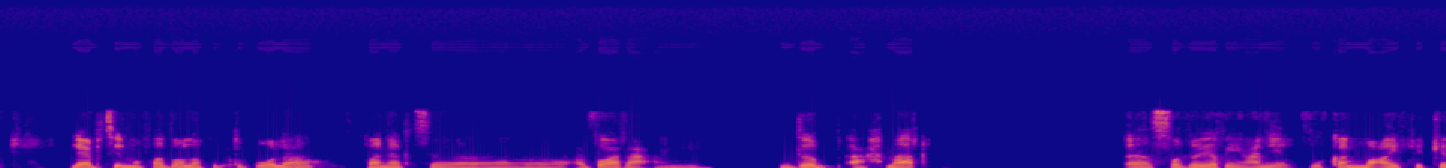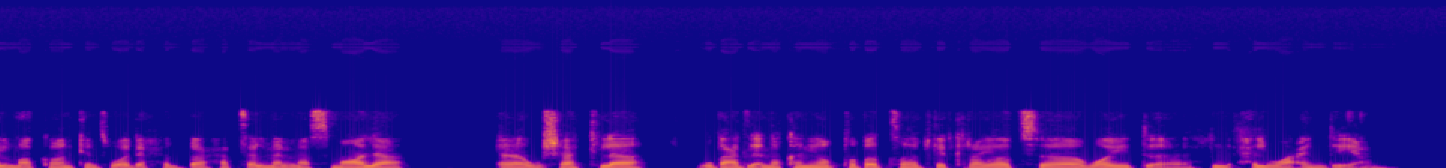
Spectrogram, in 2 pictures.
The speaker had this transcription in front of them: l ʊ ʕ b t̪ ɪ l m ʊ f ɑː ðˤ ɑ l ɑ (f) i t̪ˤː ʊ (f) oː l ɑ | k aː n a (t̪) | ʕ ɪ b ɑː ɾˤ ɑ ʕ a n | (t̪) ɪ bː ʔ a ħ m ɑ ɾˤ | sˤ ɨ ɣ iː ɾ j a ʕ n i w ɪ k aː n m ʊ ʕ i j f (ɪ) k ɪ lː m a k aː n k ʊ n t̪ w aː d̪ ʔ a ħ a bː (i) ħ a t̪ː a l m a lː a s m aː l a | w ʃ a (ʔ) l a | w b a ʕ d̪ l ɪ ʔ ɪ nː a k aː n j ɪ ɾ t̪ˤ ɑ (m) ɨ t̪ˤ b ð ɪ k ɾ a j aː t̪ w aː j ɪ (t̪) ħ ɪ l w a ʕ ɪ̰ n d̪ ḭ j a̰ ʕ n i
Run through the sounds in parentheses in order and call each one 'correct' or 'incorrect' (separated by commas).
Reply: correct, correct, correct, incorrect, incorrect, incorrect, incorrect, incorrect, incorrect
